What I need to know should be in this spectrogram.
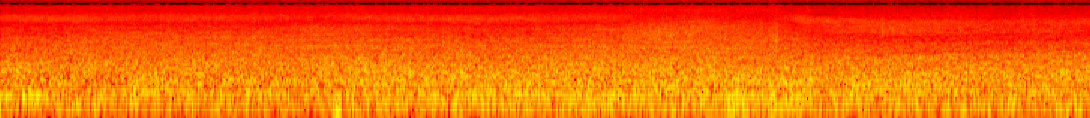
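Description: A river rushes steadily over rocks nearby.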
